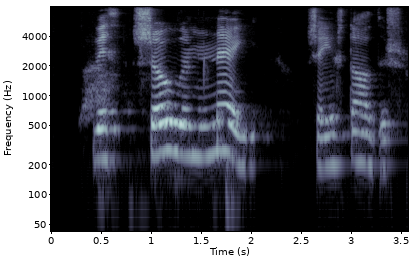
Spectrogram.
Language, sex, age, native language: Icelandic, male, 6, Icelandic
